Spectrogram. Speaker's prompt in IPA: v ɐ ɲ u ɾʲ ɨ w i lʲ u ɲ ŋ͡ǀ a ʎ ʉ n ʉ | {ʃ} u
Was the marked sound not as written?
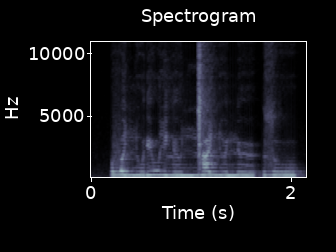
yes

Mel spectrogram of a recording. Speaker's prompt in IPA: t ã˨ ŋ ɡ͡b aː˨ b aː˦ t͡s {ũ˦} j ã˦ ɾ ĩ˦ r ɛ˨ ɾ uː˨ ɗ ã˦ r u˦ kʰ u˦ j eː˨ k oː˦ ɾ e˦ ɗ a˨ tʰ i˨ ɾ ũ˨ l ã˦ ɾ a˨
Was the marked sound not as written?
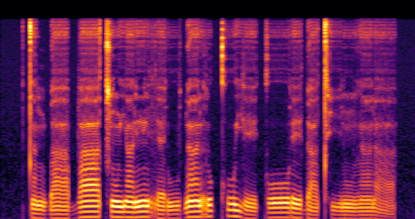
no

